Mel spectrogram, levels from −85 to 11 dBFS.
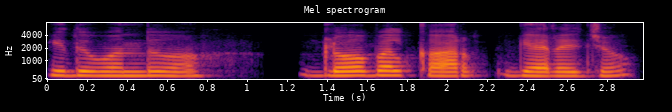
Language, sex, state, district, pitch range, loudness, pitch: Kannada, female, Karnataka, Bangalore, 215-230 Hz, -17 LUFS, 220 Hz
